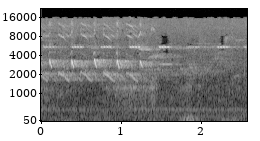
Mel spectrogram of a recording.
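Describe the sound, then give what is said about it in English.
Birds chirp in the morning around sunrise, in humid air, in a quick, evenly spaced series of short high calls over a steady high insect drone and soft outdoor background, then the chirping fades out. “Listen to the birds.”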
